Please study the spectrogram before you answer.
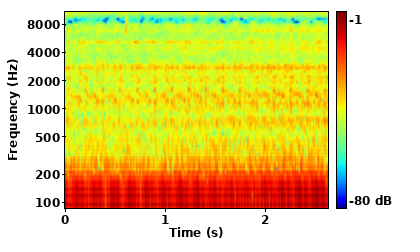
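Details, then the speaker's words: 2007 Dodge Ram 2500HD 6.7 Cummins, previously no crank/no start, now running a few minutes with original TIPM reinstalled; awaiting tune. Steady low diesel rumble, no knocks, misses or hunting: normal idle. "now that we got the everything else fixing running so it cranks and it runs so it's been running for a few minutes now"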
